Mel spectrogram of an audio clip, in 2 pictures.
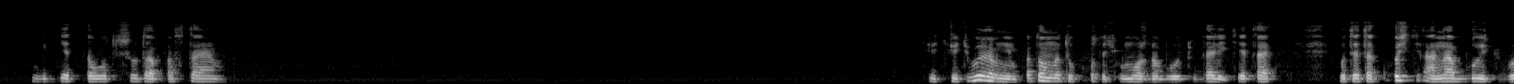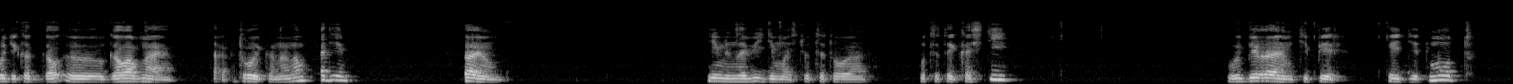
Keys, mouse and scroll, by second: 1.7-2.2 scroll up 4, 2.5 shift+middle click, 3.3 middle click, 6.4 middle click, 9.0 click, 11.8 click, 13.4 shift+middle click, 14.3-14.7 scroll up 2, 14.8 shift+middle click, 16.4 middle click, 17.5 KP_3, 20.7 click, 21.7 click, 26.1 click, 28.2 click.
